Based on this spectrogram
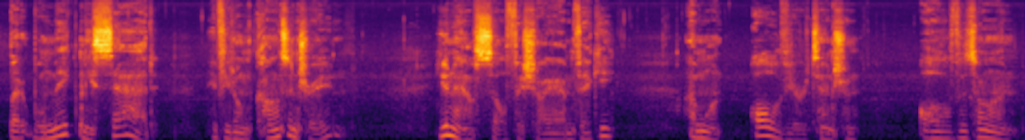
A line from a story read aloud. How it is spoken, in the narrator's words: he said, loudly enough to project to the whole of the room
